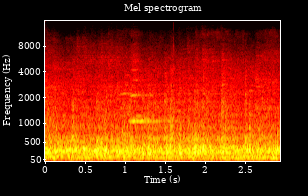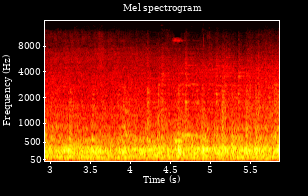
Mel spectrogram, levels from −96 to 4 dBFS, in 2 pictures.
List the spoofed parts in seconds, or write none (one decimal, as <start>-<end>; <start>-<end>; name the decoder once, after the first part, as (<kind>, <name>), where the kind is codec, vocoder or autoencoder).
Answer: none

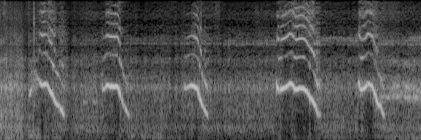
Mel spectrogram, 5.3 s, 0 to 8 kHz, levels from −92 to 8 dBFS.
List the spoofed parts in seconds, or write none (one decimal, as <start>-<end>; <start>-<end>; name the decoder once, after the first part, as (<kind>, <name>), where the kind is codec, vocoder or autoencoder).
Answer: 0.0-1.4 (codec, DAC); 2.8-5.3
